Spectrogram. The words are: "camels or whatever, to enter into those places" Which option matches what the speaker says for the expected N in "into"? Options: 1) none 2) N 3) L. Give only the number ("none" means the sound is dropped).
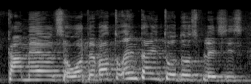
2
